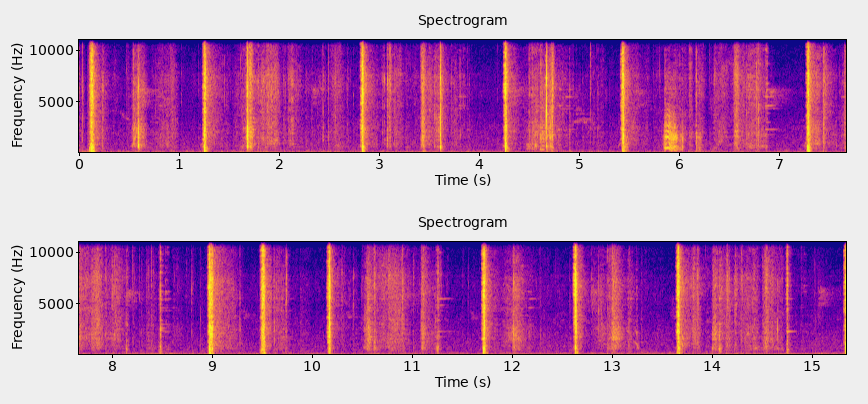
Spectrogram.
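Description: Machete blade chopping the husk off a fresh green coconut: a long series of sharp chops, about one or two a second at an uneven pace.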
